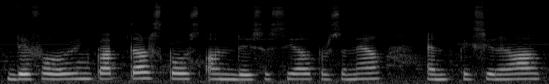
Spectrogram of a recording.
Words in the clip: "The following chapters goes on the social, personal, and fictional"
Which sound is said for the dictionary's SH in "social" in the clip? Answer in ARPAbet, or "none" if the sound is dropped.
S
